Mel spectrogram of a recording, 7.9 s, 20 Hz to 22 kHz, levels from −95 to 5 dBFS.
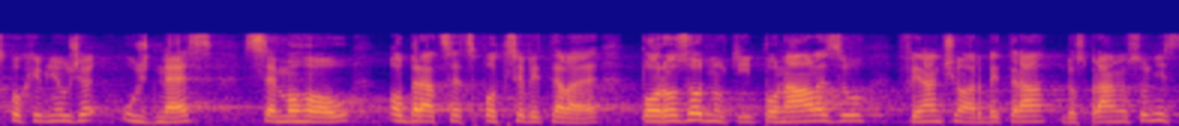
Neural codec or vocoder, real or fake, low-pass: none; real; 7.2 kHz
